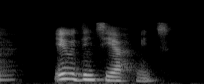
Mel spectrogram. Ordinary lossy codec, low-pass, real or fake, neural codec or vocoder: AAC, 48 kbps; 7.2 kHz; fake; codec, 16 kHz, about 1 kbps, DyCAST, with the encoder's durations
